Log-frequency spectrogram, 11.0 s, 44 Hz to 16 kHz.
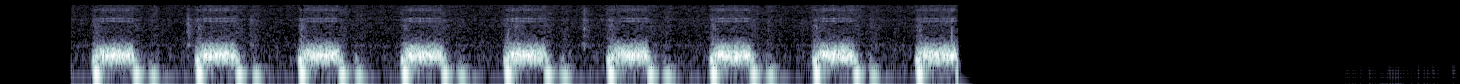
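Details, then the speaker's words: Teaching recording of mitral regurgitation: regular heartbeat around 78 a minute with a blowing pansystolic (holosystolic) murmur at the apex radiating to the axilla. "pans systolic holes stolic murmur at the Apex going to the ailla that is mitro regurgitation that's mitro regurge"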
